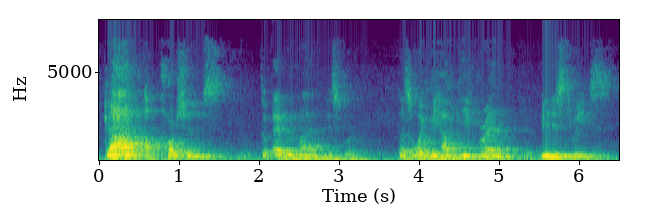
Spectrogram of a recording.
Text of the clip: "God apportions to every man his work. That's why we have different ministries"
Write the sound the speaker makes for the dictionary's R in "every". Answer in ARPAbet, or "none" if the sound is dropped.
R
